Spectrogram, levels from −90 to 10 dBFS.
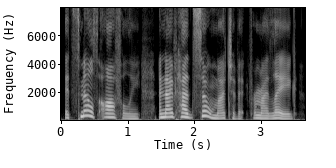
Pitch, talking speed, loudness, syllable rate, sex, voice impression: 220 Hz, 215 wpm, -19 LUFS, 5.2 syllables/s, female, feminine, adult-like, tensed, powerful, bright, clear, fluent, intellectual, friendly, elegant, lively, slightly strict, slightly sharp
